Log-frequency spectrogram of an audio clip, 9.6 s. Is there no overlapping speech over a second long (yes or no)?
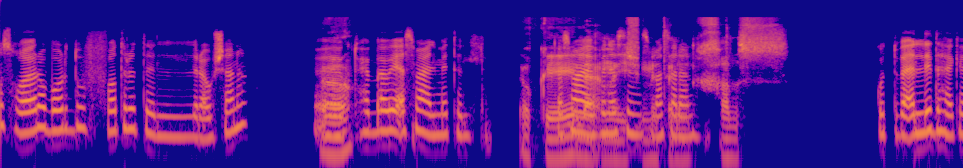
no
